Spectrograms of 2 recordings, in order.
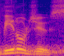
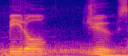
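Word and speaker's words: Betelgeuse: way it is because it's spelled Beetle gout Beetle G like the the star but they say it Beetle Juice I think I've said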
